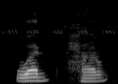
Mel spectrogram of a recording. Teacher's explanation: makhraj antara nun sukun dan ha harus terpisah jelas, seolah-olah saat berbunyi nun sukun seolah-olah berhenti sejenak. Wan haru, jelas makhraj nun sukun dan ha.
